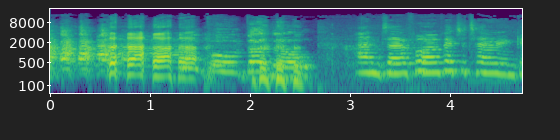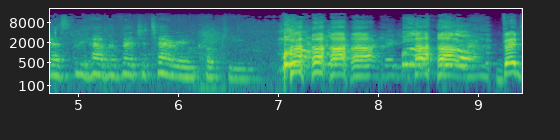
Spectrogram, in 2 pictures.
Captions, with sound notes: (laughing) Pum pum, ya don't know. - And for our vegetarian guest, we have a vegetarian cookie. - Bwo bwo, bwo bwo. - Ha haa,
